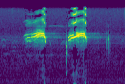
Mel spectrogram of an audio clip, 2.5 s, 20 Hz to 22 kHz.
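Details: Bald eagle eaglet, 104 days old, at its nest in Big Bear Valley on 27 July 2019, captured by a nest camera: two high, shrill whistled notes, each slurring upward and ending abruptly, about a second apart.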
